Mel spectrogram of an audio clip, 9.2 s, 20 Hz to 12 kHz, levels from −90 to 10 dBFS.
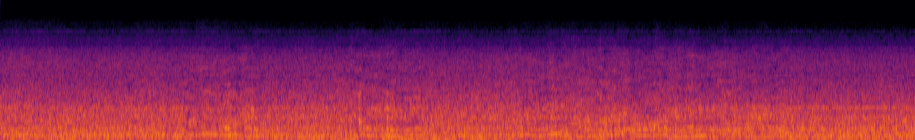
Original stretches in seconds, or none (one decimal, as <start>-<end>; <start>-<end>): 0.0-1.8; 2.6-3.4; 4.2-5.2; 7.9-9.2

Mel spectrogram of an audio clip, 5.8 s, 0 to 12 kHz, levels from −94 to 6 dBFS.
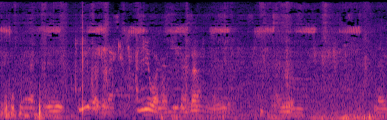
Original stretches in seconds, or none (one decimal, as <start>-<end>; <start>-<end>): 5.1-5.8

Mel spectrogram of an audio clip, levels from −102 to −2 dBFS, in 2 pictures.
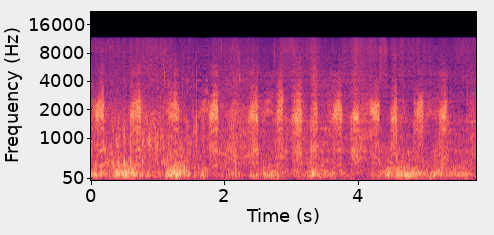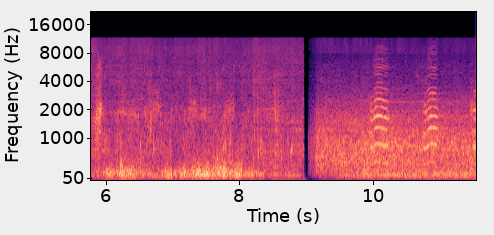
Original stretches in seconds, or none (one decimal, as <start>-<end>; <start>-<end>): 0.0-2.3; 6.5-8.2; 9.2-11.6

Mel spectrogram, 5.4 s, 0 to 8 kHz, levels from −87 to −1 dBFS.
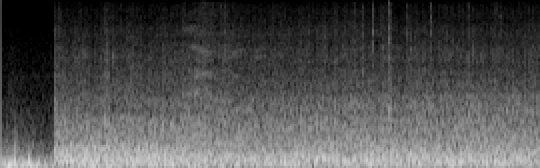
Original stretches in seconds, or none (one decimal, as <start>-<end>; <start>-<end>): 0.0-5.4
